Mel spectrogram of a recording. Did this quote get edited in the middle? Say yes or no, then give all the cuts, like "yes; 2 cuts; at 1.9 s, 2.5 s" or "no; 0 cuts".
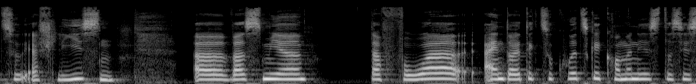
no; 0 cuts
